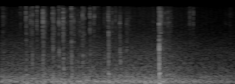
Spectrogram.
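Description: Typing on a laptop keyboard: a quick run of keystroke clicks, with one louder keystroke near the end.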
